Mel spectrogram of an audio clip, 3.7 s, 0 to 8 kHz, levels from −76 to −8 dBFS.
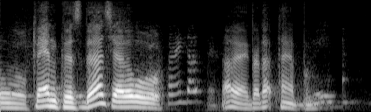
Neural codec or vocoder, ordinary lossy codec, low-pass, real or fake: codec, 16 kHz, 0.5 kbps, X-Codec, HuBERT features, trained on general audio; none; none; fake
